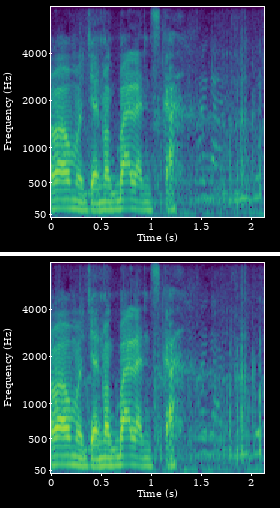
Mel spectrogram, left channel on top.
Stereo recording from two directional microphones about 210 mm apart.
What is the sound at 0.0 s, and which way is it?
Speech, 15° right (ahead or behind).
